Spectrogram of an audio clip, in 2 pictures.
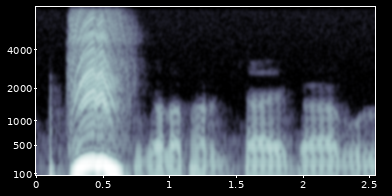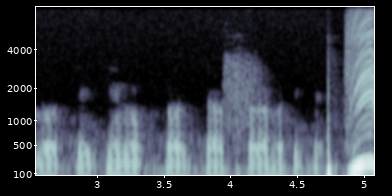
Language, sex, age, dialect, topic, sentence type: Bengali, male, 18-24, Western, agriculture, statement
